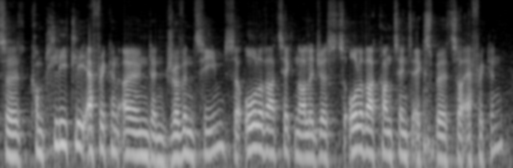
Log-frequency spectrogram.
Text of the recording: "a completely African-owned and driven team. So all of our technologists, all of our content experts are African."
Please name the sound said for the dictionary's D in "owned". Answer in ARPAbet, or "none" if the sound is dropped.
D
